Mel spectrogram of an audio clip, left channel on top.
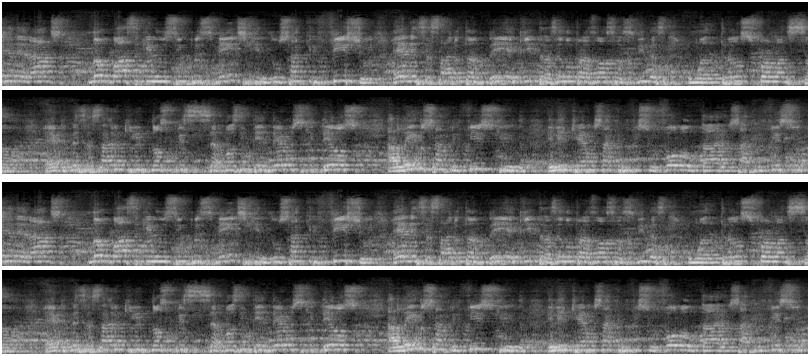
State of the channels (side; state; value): both; identical; correlation 1.00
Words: Não basta, querido, simplesmente, querido, um sacrifício. É necessário também aqui, trazendo para as nossas vidas uma transformação. É necessário que nós entendermos que Deus, além do sacrifício, querido, Ele quer um sacrifício voluntário, um sacrifício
